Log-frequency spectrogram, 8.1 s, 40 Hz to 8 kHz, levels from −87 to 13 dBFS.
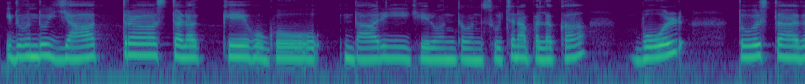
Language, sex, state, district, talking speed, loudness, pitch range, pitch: Kannada, female, Karnataka, Shimoga, 90 wpm, -30 LUFS, 195-230 Hz, 210 Hz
